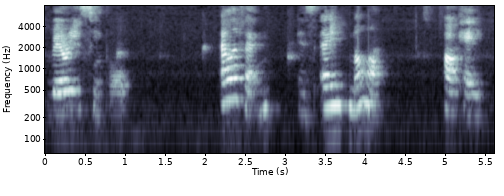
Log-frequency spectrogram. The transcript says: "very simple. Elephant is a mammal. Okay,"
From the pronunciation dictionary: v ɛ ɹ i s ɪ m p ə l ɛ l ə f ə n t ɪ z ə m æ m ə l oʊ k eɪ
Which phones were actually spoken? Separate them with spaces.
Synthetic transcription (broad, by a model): v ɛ ɹ i s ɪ m p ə l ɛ l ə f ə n ɪ z ə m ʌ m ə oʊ k eɪ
